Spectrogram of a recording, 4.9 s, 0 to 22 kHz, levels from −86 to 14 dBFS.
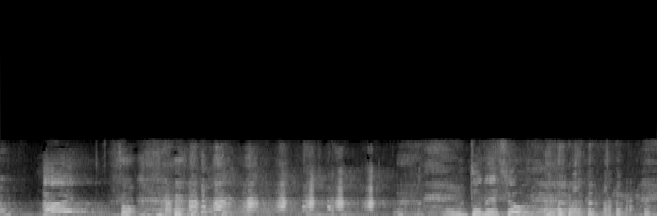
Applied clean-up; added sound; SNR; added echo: none; none; none; none.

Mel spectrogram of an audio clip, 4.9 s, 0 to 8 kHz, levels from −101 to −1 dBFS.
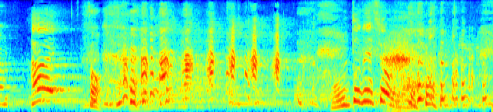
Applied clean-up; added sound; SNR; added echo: none; Breathing; -1 dB; none.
